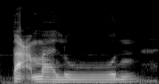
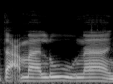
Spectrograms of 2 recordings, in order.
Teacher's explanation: Jangan dibaca ta'maluna, jangan, tapi huruf nun kita sukunkan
